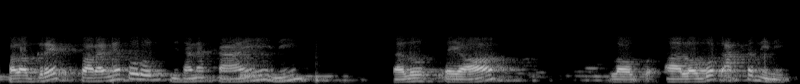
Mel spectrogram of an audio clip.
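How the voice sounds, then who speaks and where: Man, teacher, casual lecture, unhurried, echoey room. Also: mid-range voice, expressive, a little hiss or hum. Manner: explains slowly, mixing in English terms. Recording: tinny phone-like, roomy echo.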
